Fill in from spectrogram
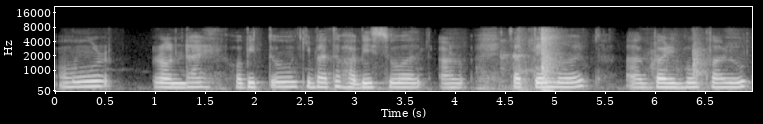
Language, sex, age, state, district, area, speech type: Assamese, female, 18-30, Assam, Barpeta, rural, spontaneous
